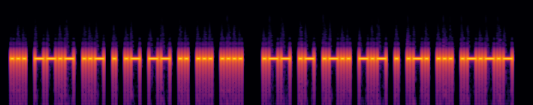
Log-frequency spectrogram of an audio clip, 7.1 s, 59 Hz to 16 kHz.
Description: Morse code, heard as a keyed tone, about 32 wpm, 700 Hz. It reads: SQUEAMISH WALKERS.
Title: Pangram Challenge v2 - 30wpm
